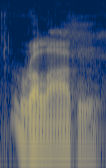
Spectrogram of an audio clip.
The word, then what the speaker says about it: Rouladen: Rouladen.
